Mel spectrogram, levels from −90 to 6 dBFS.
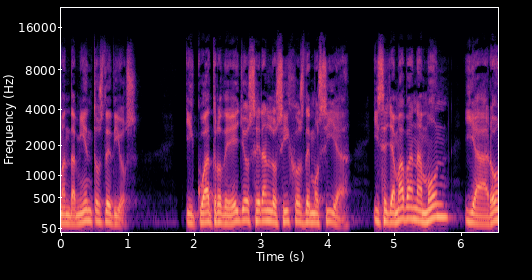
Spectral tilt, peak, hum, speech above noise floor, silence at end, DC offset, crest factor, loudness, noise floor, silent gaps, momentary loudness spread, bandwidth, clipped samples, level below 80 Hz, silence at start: -5.5 dB/octave; 0 dBFS; none; 47 dB; 0 s; under 0.1%; 16 dB; -16 LUFS; -63 dBFS; none; 9 LU; 12.5 kHz; under 0.1%; -58 dBFS; 0 s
